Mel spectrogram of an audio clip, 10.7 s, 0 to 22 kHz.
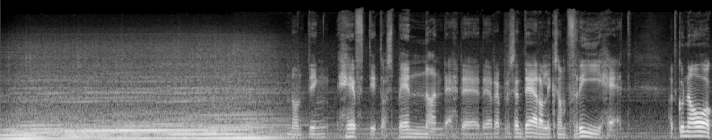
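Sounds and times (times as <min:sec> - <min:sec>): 
outboard boat motor roaring: 0:00.0 - 0:08.5
speech: 0:04.6 - 0:10.6.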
